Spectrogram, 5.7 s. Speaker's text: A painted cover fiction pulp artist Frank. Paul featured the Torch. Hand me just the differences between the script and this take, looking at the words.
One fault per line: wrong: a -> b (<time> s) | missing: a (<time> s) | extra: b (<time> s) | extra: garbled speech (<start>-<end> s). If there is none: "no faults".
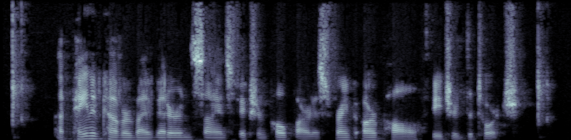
extra: by veteran science (1.3 s)
extra: R (3.6 s)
